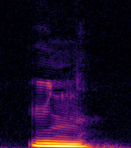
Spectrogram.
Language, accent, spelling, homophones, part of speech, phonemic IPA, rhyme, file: French, France, une, unes, article / numeral / noun, /yn/, -yn, Fr-une.ogg
- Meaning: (article) feminine singular of un (“a / an”), the feminine indefinite article; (numeral) feminine singular of un (“one”); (noun) front page (of a publication)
